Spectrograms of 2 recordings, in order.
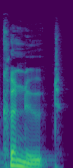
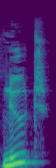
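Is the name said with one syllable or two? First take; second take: two; one. First: The name is said as two syllables. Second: The name is said as one syllable. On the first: "they were pronouncing it Canute" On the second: "I don't know if it's Knut"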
